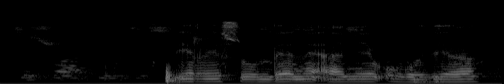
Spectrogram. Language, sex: Venda, male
